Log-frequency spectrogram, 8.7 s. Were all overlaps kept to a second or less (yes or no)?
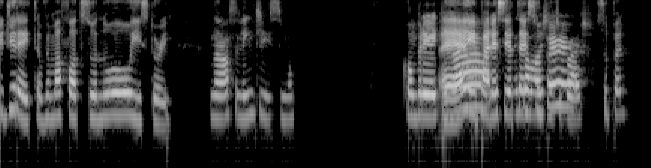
no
